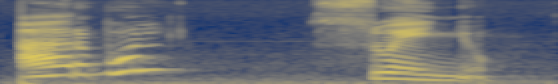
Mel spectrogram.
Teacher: tienen el acento en la penúltima sílaba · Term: graves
